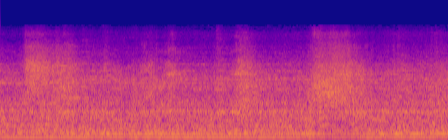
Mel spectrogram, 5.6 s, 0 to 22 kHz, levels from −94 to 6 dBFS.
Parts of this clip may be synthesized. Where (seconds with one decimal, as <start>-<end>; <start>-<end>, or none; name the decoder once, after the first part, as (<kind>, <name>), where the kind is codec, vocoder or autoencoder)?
1.5-2.2 (codec, HILCodec); 4.2-4.7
